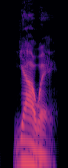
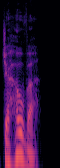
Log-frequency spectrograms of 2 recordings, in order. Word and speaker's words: Yahweh: No one today knows for certain how to pronounce this name, but the most commonly accepted pronunciation now is Yahweh. A common, though erroneous, earlier rendering was Jehovah.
